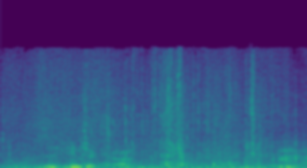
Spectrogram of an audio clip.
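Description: A hand taps and rustles against plastic toy packaging.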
